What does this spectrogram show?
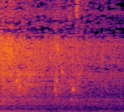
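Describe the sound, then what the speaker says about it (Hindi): Half a cup of water splashes and hisses steadily into browned masala chicken cooking in a pan, a brief close, continuous pour with no talking. "अब इसके अंदर मैं आधा कप पानी डालने लगा हूँ"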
